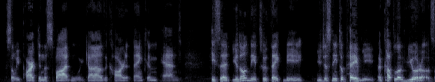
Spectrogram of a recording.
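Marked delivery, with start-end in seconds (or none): 4.6-8.7 put-on speaking with Albanian accent. Acting out a man who pointed the speaker to a parking spot and was thanked, put-on Albanian accent. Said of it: "that's my best Albanian accent".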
